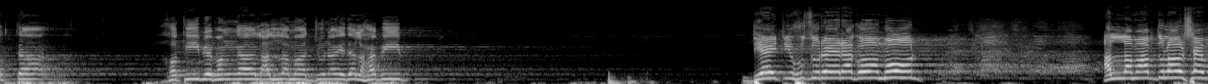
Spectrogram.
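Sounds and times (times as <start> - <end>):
microphone handling thumps: 2.3 - 4.0, 5.8 - 6.6.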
